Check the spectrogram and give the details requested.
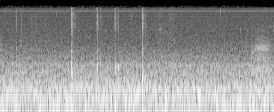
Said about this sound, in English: If I could just type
